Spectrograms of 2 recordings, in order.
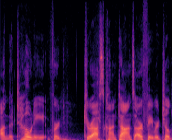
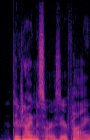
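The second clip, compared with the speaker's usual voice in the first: put-on, half-asleep, sleepy mumble, quieter; 7 dB quieter than usual. Retelling a partner's reply after being woken at night: imitating someone half asleep. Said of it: "He was, like, half asleep".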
